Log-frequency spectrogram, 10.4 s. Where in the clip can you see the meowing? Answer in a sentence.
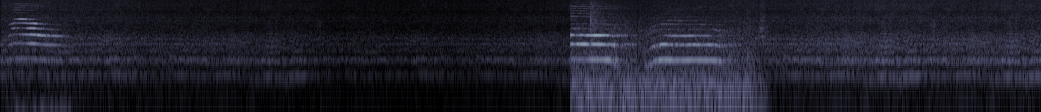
The meowing can be heard from 0.1 to 0.7 s and from 5.7 to 7.7 s.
